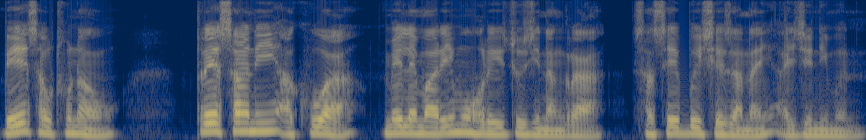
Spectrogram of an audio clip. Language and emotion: Bodo, neutral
